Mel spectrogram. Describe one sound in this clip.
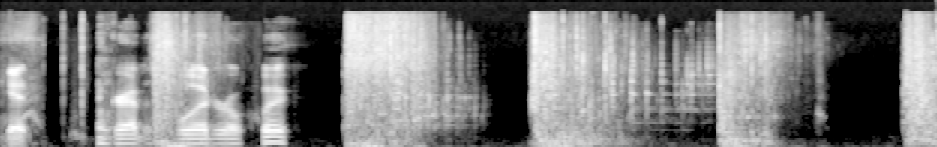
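An axe chops into wood with dull thuds.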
